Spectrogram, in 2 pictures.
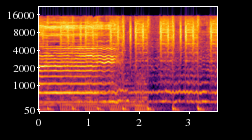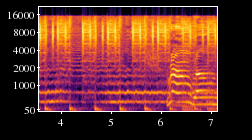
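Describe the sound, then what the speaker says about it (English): A cartoon-style mosquito buzz from a children's song sounds as a loud, close, steady pulsing drone that rises into a short whine near the end, with no voices. "Buzzy mosquito, buzzy mosquito, please don't ruin my"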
